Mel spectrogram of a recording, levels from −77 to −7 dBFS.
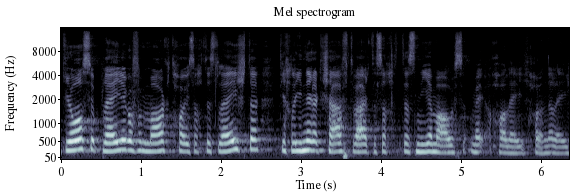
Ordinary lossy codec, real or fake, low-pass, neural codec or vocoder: MP3, 96 kbps; real; 14.4 kHz; none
